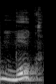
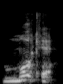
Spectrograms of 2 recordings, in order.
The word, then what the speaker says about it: Moke: Ya bu Mok ne demek ya Sabri? Çok enteresan bir Adı isim. Çok enteresan. Ben hiç böyle isim görmedim. Mok değil, Moke.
